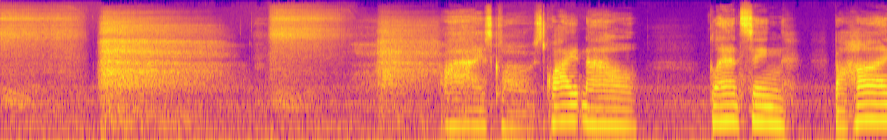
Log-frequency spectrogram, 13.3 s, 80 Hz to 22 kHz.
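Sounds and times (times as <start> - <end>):
slow deep breathing close to the microphone: 0.0 - 7.0, 9.7 - 10.6
speech: 7.3 - 9.6, 10.6 - 11.9, 12.5 - 13.2.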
